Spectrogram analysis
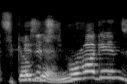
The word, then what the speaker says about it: Scoggins: How do It says here Skoggins. Is that Am I pronouncing it right? Skoggins.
